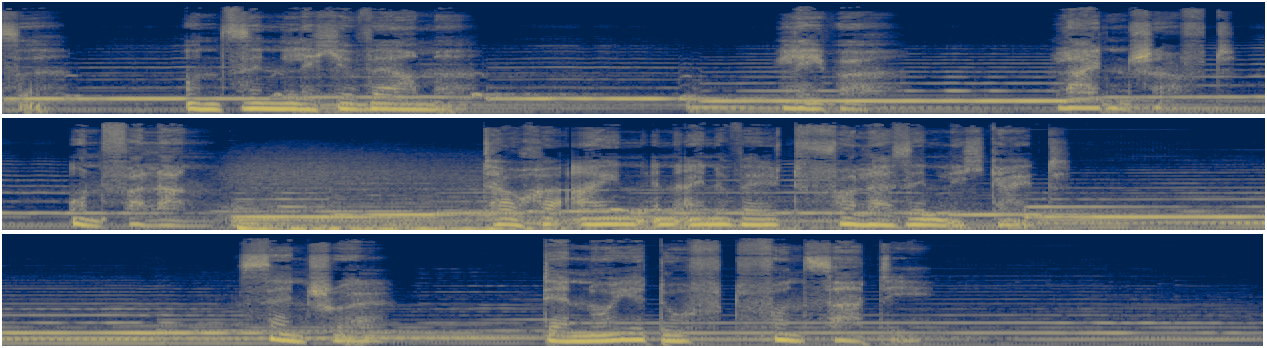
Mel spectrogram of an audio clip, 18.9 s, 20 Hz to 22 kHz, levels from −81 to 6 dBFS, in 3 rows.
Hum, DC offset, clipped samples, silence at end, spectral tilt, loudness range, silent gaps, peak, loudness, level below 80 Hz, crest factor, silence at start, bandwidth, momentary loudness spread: none; under 0.1%; under 0.1%; 0 s; -5 dB/octave; 3 LU; none; -4 dBFS; -19 LUFS; -32 dBFS; 16 dB; 0 s; 19 kHz; 11 LU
